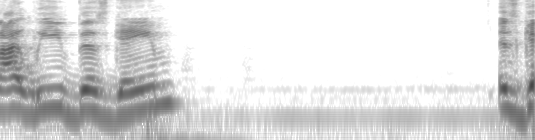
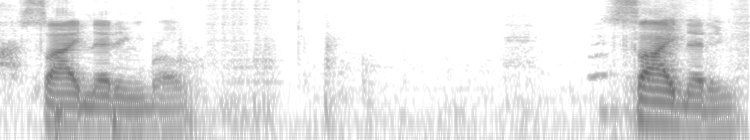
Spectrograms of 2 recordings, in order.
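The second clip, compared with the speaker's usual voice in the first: much softer, sighing let-down; deflated groan; 12 semitones lower, 14 dB quieter than usual. Real, not acted. Fan watching the shot hit the side netting, sighing disappointment. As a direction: let the air out as the shot misses.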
